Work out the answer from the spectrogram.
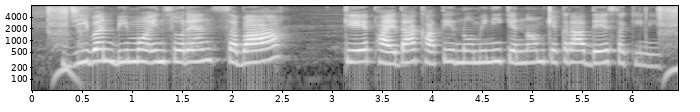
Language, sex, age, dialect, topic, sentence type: Maithili, female, 18-24, Angika, banking, question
